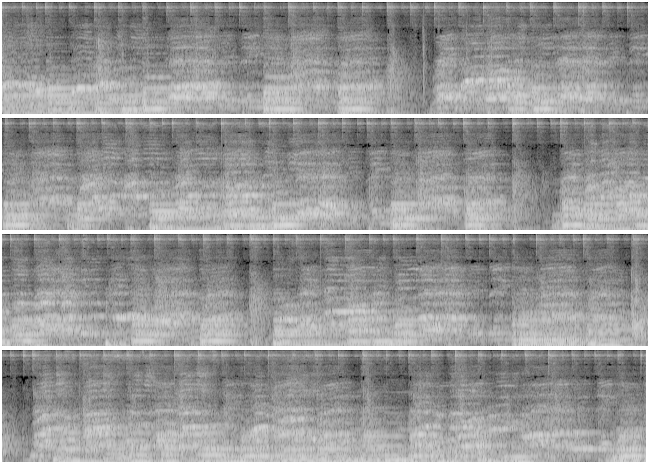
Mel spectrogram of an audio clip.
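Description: A small gospel vocal group singing in harmony into microphones over a keyboard accompaniment, with hand claps.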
